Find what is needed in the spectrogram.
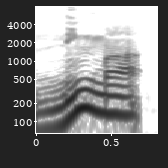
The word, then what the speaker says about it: Nyingma: Das ist ningmazentrum.de, ganz einfach, ningmazentrum.de, aber Ningma müsste ich euch nochmal buchstabieren.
